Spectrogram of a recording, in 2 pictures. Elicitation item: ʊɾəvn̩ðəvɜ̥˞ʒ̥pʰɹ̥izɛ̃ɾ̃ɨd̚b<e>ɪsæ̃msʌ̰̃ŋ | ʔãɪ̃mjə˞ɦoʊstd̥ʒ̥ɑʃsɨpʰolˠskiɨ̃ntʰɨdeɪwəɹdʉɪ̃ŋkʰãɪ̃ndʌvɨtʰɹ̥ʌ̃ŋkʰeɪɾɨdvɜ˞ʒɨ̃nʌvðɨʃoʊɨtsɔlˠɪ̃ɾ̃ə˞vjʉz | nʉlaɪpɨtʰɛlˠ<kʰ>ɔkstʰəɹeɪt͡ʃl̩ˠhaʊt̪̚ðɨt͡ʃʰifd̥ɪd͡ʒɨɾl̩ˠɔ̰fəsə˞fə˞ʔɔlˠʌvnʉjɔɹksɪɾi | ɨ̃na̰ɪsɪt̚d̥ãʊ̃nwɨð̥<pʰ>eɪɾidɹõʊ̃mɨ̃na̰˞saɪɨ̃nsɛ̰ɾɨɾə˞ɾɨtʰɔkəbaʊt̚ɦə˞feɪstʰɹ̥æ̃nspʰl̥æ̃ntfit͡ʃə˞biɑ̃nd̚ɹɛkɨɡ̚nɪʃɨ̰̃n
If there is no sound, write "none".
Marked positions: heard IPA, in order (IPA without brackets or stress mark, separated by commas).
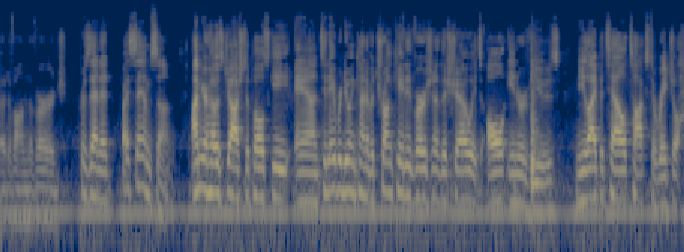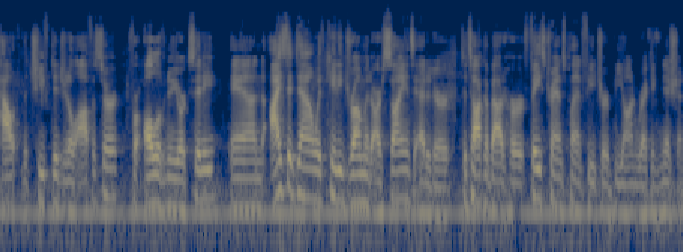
a, tʰ, kʰ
